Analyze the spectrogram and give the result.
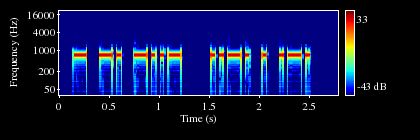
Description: Morse code, heard as a keyed tone, about 37 wpm, 700 Hz. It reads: TNX FER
